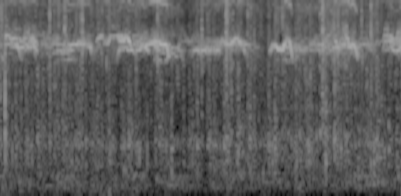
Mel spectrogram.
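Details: Small weak young pigeon feeding stronger youngsters; steady high-pitched squealing whistles, slightly wavering, nearly unbroken throughout, with scattered soft clicks and rustles.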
